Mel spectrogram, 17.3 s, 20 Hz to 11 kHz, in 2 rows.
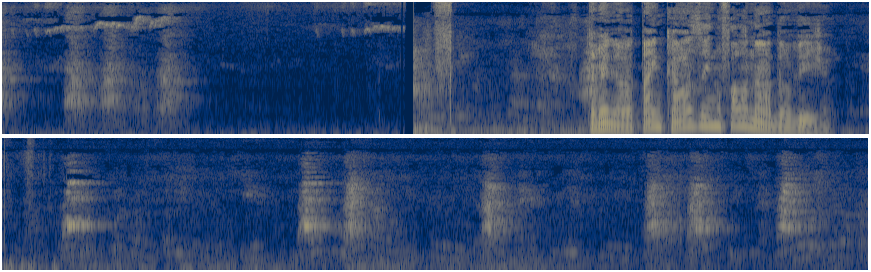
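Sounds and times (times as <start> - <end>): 
dog barking: 0.0 - 2.0, 9.2 - 9.8, 11.6 - 12.6, 13.4 - 13.9, 15.1 - 17.0
speech: 5.9 - 8.4.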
